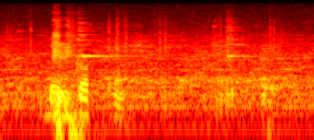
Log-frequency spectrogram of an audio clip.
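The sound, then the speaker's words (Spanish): Crisp crunching of ice cubes from a drink being chewed, two or three loud bites clustered early, then quieter scattered crackles fading into a soft background hum. “Estoy, estoy crujiendo hielo, no estoy comiendo. Es el hielo del trago.”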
